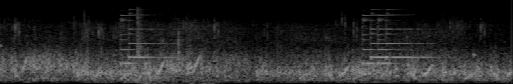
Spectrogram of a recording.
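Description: Coins chime as a game character collects them.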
